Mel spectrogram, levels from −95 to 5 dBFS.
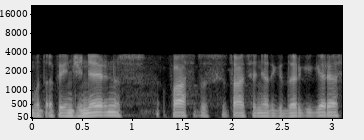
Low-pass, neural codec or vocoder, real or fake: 3.6 kHz; none; real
